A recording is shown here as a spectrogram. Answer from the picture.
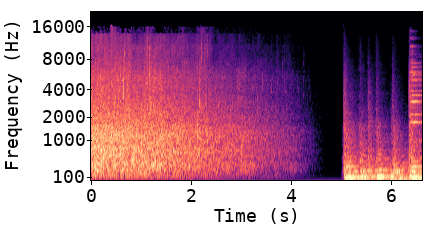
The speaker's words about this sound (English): at any hour of every day, I can hear the river meandering downstream from the mountains.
